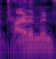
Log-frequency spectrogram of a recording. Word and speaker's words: Tiedemann: Is it Tiedemann or Tiedemann? Because of course the pronunciation it Tiedemann. looks like in the English dub, it's pronounced Tiedemann. In the English dub, I don't know if it's pronounced the same way in the German-speaking version. Tiedemann. Yeah, German is definitely Tiedemann.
